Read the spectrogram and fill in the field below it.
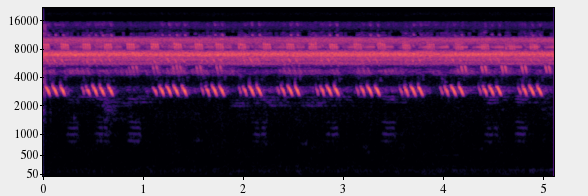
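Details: Crickets at night giving quick trilled chirps of a few pulses each, repeated roughly two to three times a second, over a steady high ringing insect drone and faint low background hum.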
